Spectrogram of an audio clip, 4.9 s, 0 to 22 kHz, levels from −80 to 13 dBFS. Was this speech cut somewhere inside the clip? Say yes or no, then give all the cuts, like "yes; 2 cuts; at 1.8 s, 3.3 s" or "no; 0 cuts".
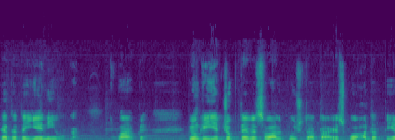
no; 0 cuts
